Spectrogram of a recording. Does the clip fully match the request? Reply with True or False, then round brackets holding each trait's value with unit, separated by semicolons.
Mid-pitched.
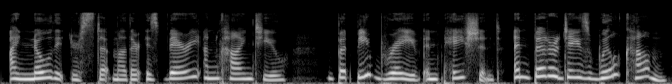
False (275 Hz)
